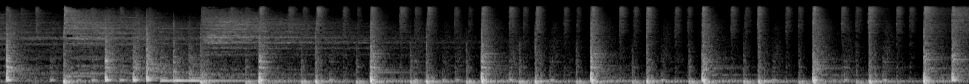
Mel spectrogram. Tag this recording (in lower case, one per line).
playing cymbal
hi-hat
cymbal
